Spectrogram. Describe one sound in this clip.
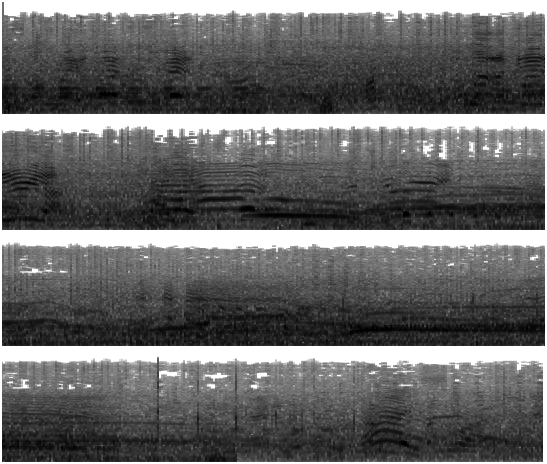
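Small motors hum as little toy planes roll by.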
